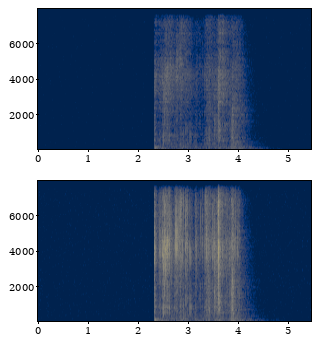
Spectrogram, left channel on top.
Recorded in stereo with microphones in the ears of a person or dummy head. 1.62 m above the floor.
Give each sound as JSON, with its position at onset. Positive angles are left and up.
{"t": 2.3, "sound": "sawing", "side_deg": -70, "distance_m": 0.6}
